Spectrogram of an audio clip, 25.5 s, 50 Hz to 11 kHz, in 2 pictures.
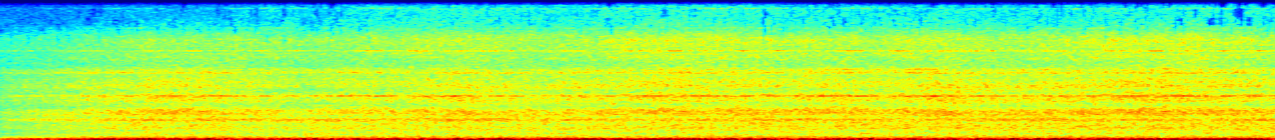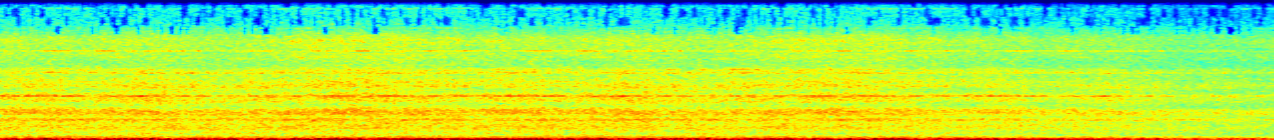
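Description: Steady, loud jet engine drone of an SF50 Vision Jet in cruise, heard from outside the aircraft in a flight simulator, a constant broadband roar with no breaks and no voices.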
